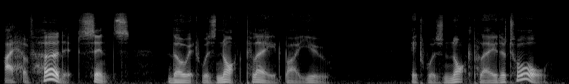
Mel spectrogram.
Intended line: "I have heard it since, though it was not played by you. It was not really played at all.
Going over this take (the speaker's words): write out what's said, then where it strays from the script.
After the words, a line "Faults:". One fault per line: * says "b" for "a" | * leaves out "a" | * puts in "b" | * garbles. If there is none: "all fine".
"I have heard it since, though it was not played by you. It was not played at all.
Faults:
* leaves out "really"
